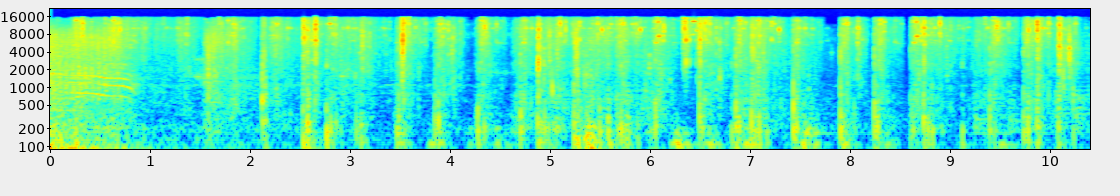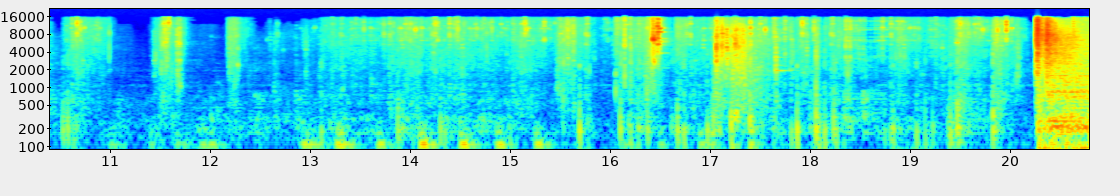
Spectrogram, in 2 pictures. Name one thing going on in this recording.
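Footsteps thud steadily across a wooden floor.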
